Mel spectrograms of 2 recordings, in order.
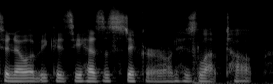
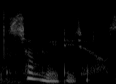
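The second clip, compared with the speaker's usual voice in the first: unvoiced whispered aside; 15 dB quieter than usual. Real, not acted. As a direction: breathe it as a whisper. Whispered aside to the other speaker.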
